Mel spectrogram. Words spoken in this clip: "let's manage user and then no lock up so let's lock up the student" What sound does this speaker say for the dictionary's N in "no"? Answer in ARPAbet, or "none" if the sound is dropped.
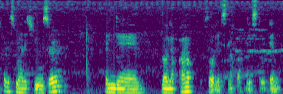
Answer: L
